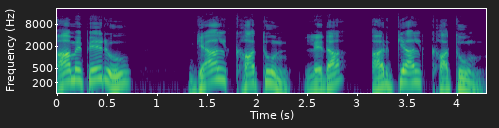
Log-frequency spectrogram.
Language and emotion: Telugu, neutral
